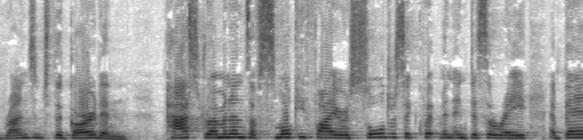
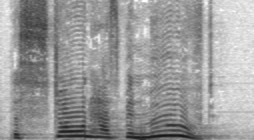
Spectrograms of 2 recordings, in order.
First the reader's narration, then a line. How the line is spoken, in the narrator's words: Suddenly, Mary shouts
